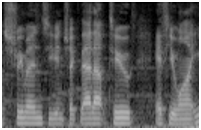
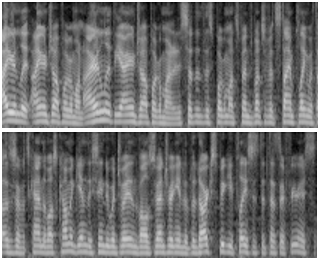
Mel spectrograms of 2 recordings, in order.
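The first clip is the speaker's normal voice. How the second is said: very fast speed reading, rattled off; 3 semitones higher, 4 dB louder than usual. On stream, the speaker reads a pokemon description aloud: speed reading very fast. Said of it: "I'm gonna read this as fast as possible".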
